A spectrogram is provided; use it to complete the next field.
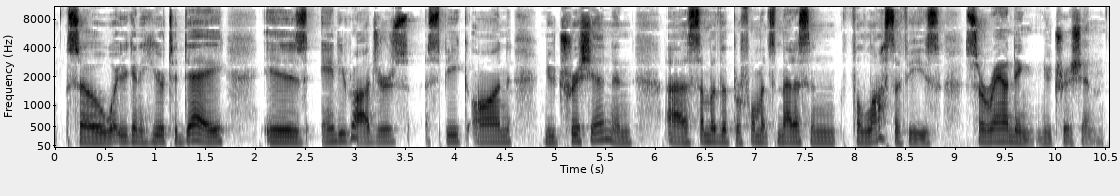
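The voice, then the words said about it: Congested voice from a cold. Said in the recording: “As you can probably tell, I have a little bit of a cold”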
